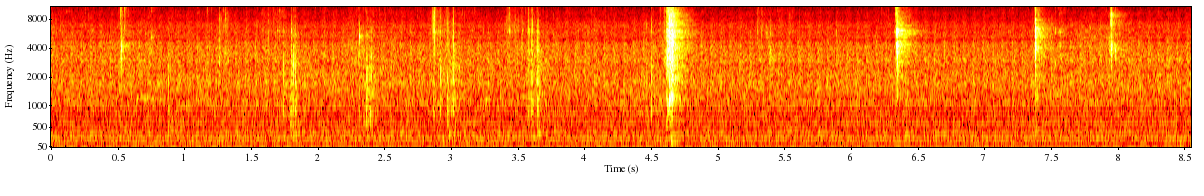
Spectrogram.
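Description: Close-up eating of sauce-coated corn on the cob: scattered wet mouth clicks and smacks from biting and chewing, the loudest a little past halfway, over a faint steady hum.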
